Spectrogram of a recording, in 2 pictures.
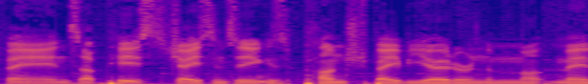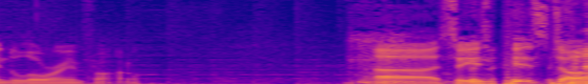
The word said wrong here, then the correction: finale: It's pronounced finale. – Yeah, thanks. Finale.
